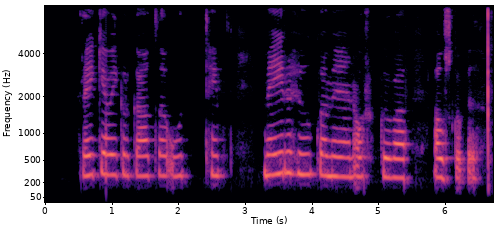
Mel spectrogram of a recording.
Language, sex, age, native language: Icelandic, female, 11, Icelandic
